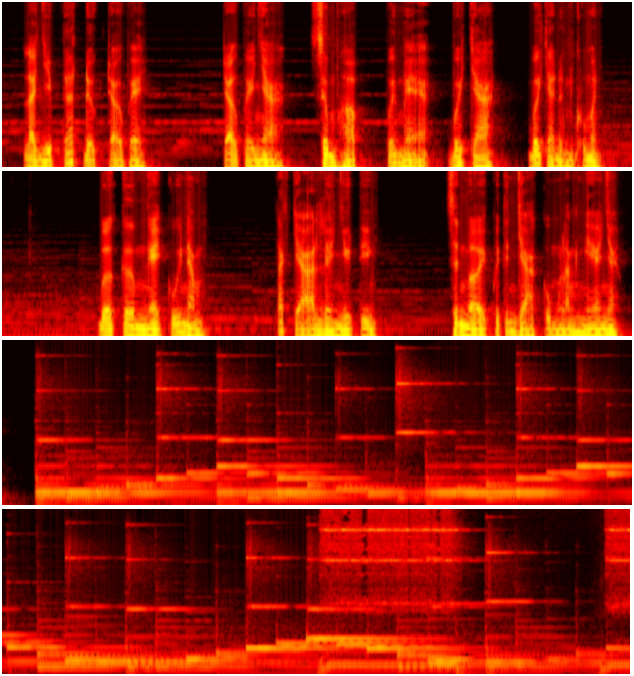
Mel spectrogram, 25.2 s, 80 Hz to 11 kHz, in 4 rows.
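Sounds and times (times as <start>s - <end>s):
speech: 0.2s - 1.5s, 2.2s - 6.1s, 7.2s - 8.4s, 9.0s - 10.1s, 10.8s - 13.0s
phone alarm ringing with a melodic ringtone by a bed: 21.3s - 25.1s.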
